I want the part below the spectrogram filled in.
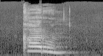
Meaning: spring
- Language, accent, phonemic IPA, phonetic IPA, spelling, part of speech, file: Armenian, Western Armenian, /kɑˈɾun/, [kʰɑɾún], գարուն, noun, HyW-գարուն.ogg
